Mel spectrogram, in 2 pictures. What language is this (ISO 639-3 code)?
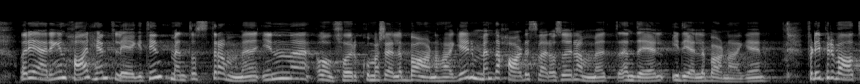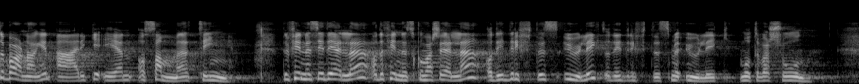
nor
